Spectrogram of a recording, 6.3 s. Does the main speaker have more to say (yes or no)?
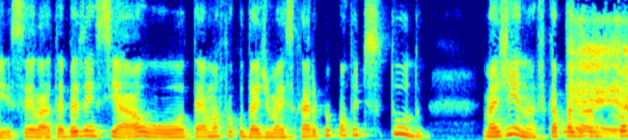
no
